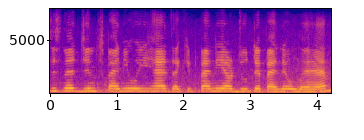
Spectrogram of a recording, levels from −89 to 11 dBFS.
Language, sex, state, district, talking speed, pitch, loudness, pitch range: Hindi, female, Haryana, Rohtak, 170 wpm, 240 Hz, -13 LUFS, 230-245 Hz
